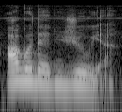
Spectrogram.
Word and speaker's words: Agua de Lluvia: Well, I don't think we should wait any longer to hear this wonderful piece, Rainwater, Agua de Lluvia. – Yes. – Very good. Did I say it right? – Yep.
